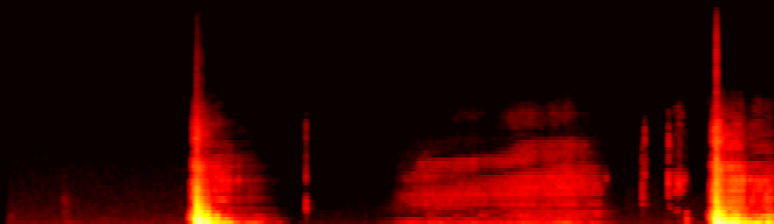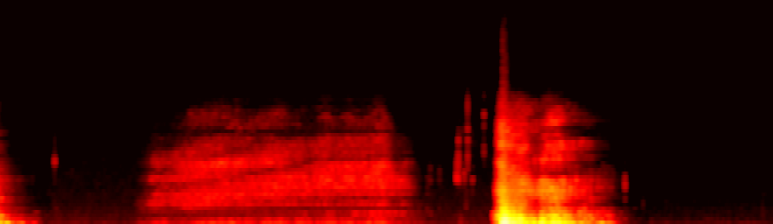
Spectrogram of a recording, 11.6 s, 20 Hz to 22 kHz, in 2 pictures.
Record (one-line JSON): {"exhalation_length": "11.6 s", "exhalation_amplitude": 32768, "exhalation_signal_mean_std_ratio": 0.21, "survey_phase": "beta (2021-08-13 to 2022-03-07)", "age": "45-64", "gender": "Male", "wearing_mask": "No", "symptom_none": true, "smoker_status": "Never smoked", "respiratory_condition_asthma": false, "respiratory_condition_other": false, "recruitment_source": "REACT", "submission_delay": "0 days", "covid_test_result": "Negative", "covid_test_method": "RT-qPCR"}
